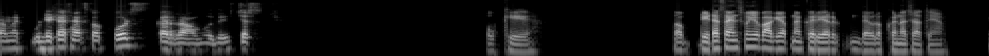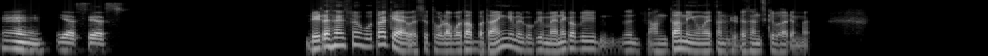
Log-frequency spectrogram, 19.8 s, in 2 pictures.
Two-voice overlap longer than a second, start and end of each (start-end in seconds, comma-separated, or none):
none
